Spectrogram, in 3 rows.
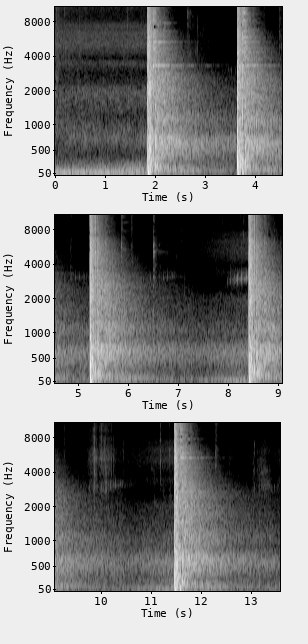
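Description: Five loud single gunshots from a .50 AE Israeli Desert Eagle pistol, spaced a second or few apart, each a sharp crack with a long decaying ring, fired outdoors with no talk.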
